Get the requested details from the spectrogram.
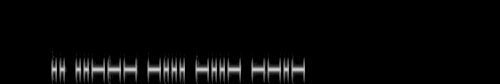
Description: Morse code, heard as a keyed tone, about 30 wpm, 700 Hz. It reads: I2BXQ
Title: DXCC-100 Call Signs - 5 Characters - Repeated 3x - 30wpm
